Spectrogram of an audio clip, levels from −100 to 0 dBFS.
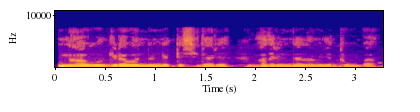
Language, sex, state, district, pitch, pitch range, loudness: Kannada, male, Karnataka, Bellary, 150 Hz, 145-155 Hz, -16 LUFS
